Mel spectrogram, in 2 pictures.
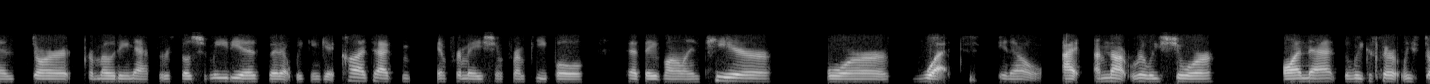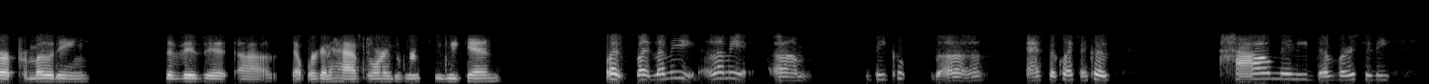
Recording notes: June 2016 EC Conference Call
